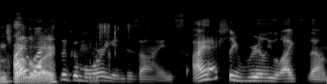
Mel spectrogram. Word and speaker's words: Gamorrean: It's pronounced Gamorrean. I remember one of the clones in Battlefront pronouncing them Gamorrean. Right. Maybe no, I they're guess. definitely Gamorrean.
